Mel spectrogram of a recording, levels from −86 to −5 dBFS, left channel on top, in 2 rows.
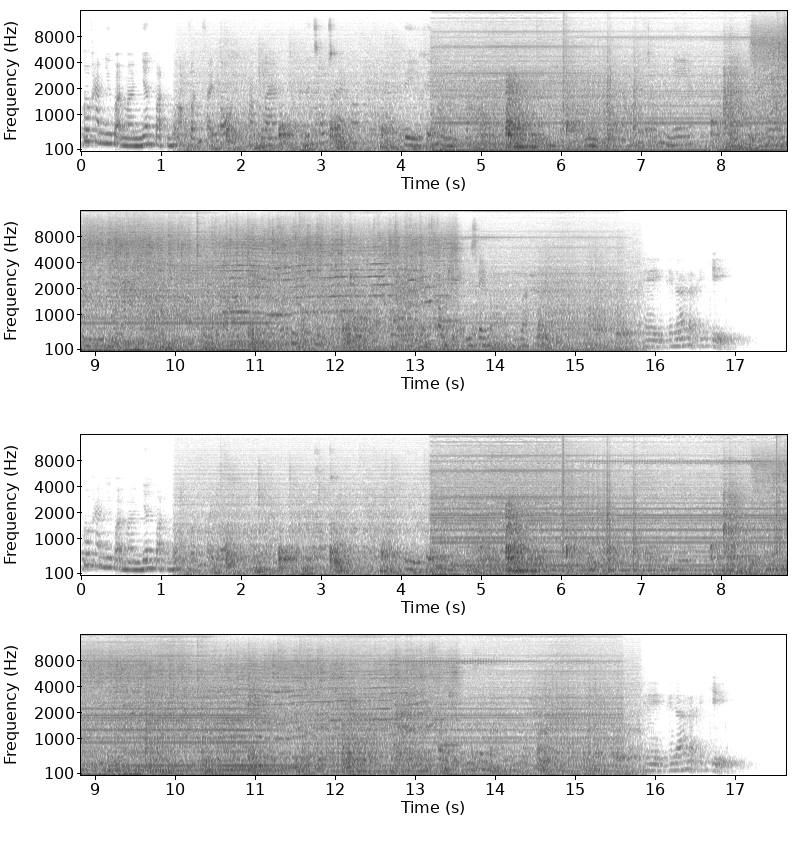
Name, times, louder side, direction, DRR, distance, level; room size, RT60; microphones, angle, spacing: voice 1, 0.0-6.0 6.3-7.7 8.0-9.7 10.0-14.5, left 2 dB, 90° left, 7 dB, 0.6 m, -44 dB
sound 1, 1.1-15.8, right 1 dB, 25° right, 1.1 m, -39 dB
sound 2, 4.3-15.6, right 1 dB, 65° right, 0.8 m, -37 dB
Door / Toilet flush, 8.3-13.6, left 3 dB, 40° left, 1.1 m, -36 dB
voice 2, 14.5-14.8 15.6-16.9, equal, 15° left, -5 dB, 2.3 m, -50 dB
7.7 x 2.9 x 4.6 m, 0.74 s
head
